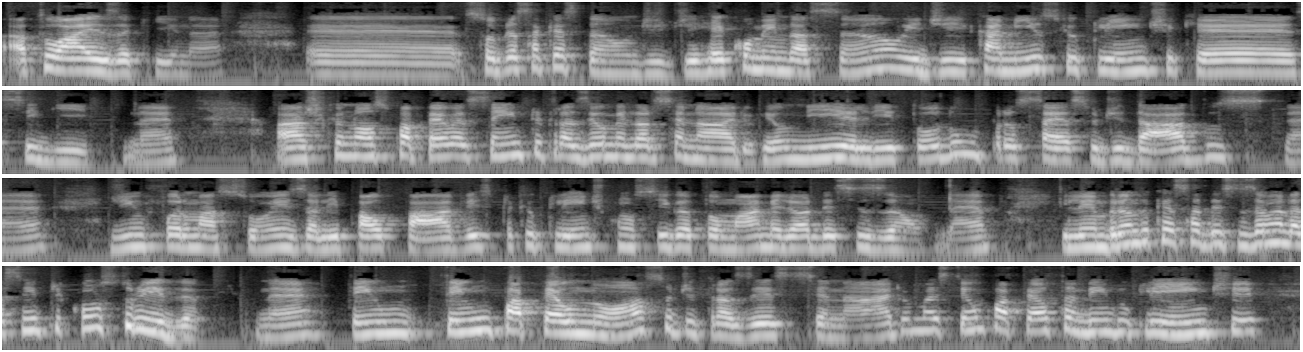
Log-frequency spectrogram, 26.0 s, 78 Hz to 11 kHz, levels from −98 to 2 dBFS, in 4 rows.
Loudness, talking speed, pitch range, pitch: -18 LUFS, 180 wpm, 175-220 Hz, 190 Hz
